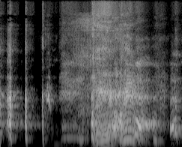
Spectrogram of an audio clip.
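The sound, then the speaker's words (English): Loud coughing: a few sharp separate coughs, then a longer rough hacking burst, with one more short cough at the end. No words are spoken. “I'm sorry, I'm so coughing.”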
